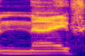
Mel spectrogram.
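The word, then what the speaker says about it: knife: इसे हम लोग पढ़ते नाइफ यहां पर जो है के साइलेंट होता है याद रखना ठीक है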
